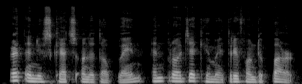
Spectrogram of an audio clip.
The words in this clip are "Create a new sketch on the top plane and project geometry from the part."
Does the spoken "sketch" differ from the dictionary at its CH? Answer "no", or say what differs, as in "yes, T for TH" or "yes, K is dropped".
yes, S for CH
